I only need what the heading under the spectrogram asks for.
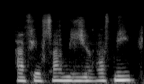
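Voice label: Voice Acting es, female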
